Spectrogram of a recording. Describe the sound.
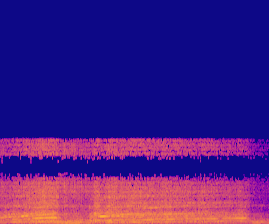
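A car driving away makes a continuous engine drone with a faint whine, holding steady before easing slightly toward the end.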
